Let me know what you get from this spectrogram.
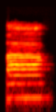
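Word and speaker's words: ب: নিয়া সবাই মুখস্ত করেন দুই ঠোঁটের ভিজা অংশ থেকে বা অক্ষরটি উচ্চারিত হবে এক আলিফ টানিয়া সবাই জোরে জোরে বারবার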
